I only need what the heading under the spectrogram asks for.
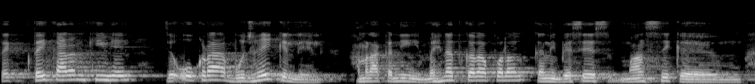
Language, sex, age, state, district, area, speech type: Maithili, male, 30-45, Bihar, Madhubani, rural, spontaneous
